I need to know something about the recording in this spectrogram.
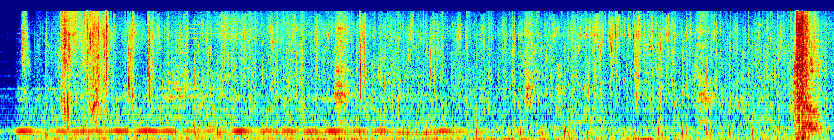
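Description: Footsteps thud on stone at a steady walking pace.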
